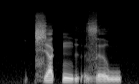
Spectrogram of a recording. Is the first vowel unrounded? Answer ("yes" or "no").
yes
